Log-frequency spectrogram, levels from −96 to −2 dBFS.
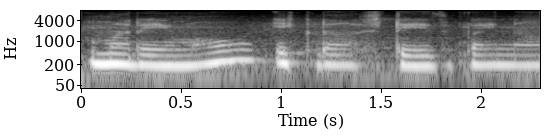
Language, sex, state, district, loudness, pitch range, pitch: Telugu, female, Andhra Pradesh, Annamaya, -15 LUFS, 190-215 Hz, 195 Hz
